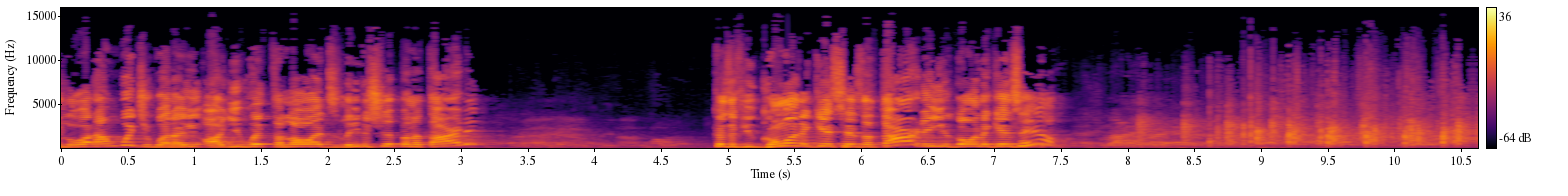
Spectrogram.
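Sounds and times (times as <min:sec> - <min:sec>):
speech: 0:00.0 - 0:03.3, 0:05.0 - 0:08.3
audience clapping hands: 0:08.0 - 0:10.6.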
